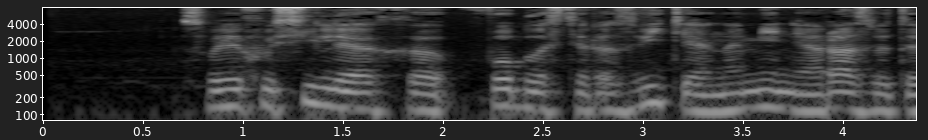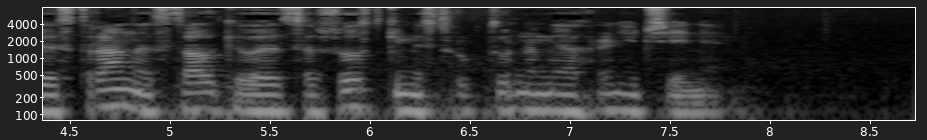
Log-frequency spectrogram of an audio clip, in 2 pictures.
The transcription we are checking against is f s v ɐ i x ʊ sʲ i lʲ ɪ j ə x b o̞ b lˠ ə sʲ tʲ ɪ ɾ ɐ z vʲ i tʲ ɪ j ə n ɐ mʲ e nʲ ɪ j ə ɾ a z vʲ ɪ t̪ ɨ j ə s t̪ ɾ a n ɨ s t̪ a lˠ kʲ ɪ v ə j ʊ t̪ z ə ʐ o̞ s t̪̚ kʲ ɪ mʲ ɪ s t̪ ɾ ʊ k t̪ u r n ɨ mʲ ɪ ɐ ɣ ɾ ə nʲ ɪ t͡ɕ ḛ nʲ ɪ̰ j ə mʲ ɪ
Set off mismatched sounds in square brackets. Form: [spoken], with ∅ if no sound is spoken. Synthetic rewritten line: f s v ɐ i x ʊ sʲ i lʲ ɪ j ə x [v] o̞ b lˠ ə sʲ tʲ ɪ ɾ ɐ z vʲ i tʲ ɪ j ə n ɐ mʲ e nʲ ɪ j ə ɾ a z vʲ ɪ t̪ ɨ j ə s t̪ ɾ a n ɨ s t̪ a lˠ kʲ ɪ v ə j ʊ t̪ [s] ə ʐ o̞ s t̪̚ kʲ ɪ mʲ ɪ s t̪ ɾ ʊ k t̪ u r n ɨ mʲ ɪ ɐ ɣ ɾ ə nʲ ɪ t͡ɕ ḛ nʲ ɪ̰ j ə mʲ ɪ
